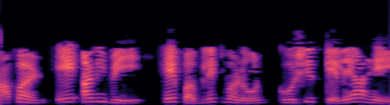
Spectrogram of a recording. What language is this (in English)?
Marathi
